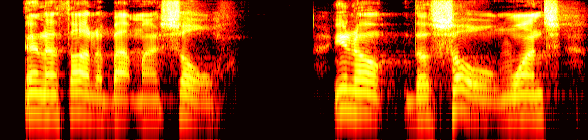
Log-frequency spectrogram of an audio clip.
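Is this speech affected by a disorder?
Yes: ALS; muscles falling apart throughout body, swallowing difficulty; struggles with swallowing, choked seriously on saliva, windpipe tightened, couldn't breathe.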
